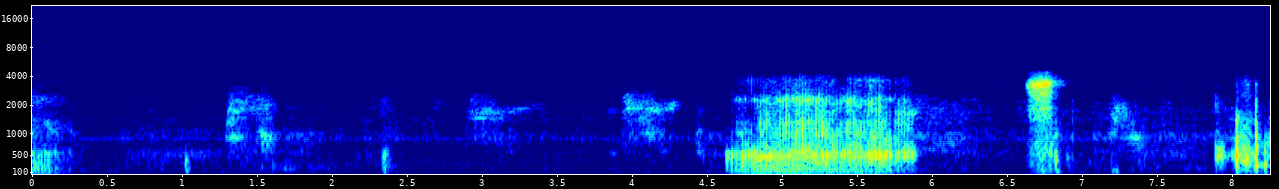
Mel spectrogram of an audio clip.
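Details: Sleeping small dog snoring: soft snuffling breaths and one louder rough, buzzing snore, with brief squeaky sounds.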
